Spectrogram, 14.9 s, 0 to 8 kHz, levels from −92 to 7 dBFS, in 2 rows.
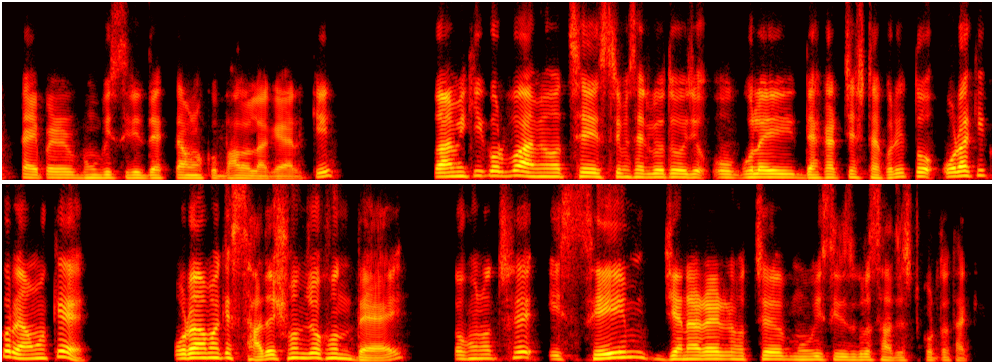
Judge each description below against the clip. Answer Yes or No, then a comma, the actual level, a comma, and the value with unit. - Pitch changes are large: Yes, wide, 6.5 semitones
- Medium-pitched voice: Yes, medium, 155 Hz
